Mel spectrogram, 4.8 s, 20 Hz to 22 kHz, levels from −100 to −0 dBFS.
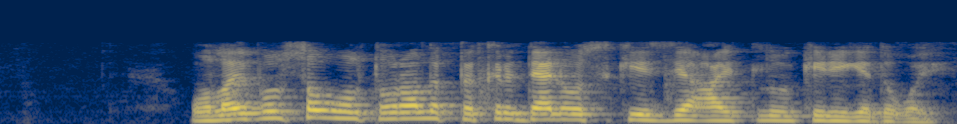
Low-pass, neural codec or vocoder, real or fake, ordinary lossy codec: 5.4 kHz; none; real; none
